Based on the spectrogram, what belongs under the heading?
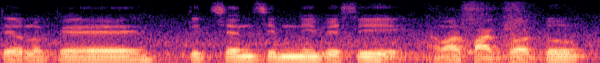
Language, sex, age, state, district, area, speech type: Assamese, male, 30-45, Assam, Nalbari, rural, spontaneous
